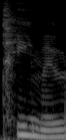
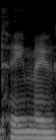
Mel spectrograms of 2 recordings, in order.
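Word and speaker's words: Temu: U die cuts that I got off of Teemu and my daughter told me I was saying it wrong so it is Teemu not whatever I was saying I know it I was saying teu sorry TAMU or TAMU however you want to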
